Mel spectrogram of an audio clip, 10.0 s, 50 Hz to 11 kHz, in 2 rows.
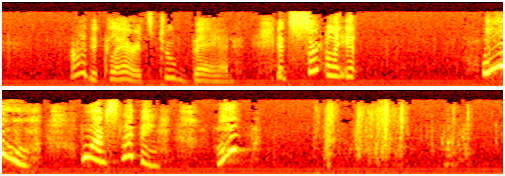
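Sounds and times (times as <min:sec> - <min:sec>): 
low steady hum: 0:00.0 - 0:10.0
speech: 0:00.8 - 0:03.7, 0:04.8 - 0:07.4
splashing in a pool of salt water: 0:08.2 - 0:10.0.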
